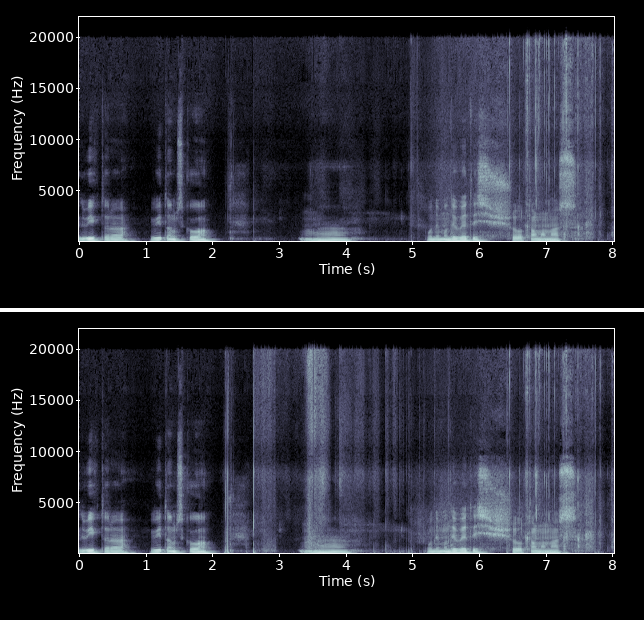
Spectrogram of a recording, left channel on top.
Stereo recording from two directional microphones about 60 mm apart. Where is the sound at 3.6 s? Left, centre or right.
Centre.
